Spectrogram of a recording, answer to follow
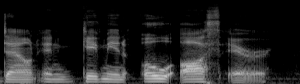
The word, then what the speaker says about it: OAuth: And then on the third day, the whole thing had shut down and gave me an OAuth error. That's spelled O and then AUTH, like authorization. OAUTH, authorization. So OAuth errors started happening with Instantly and Microsoft 365 Outlook, like within 2 days.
